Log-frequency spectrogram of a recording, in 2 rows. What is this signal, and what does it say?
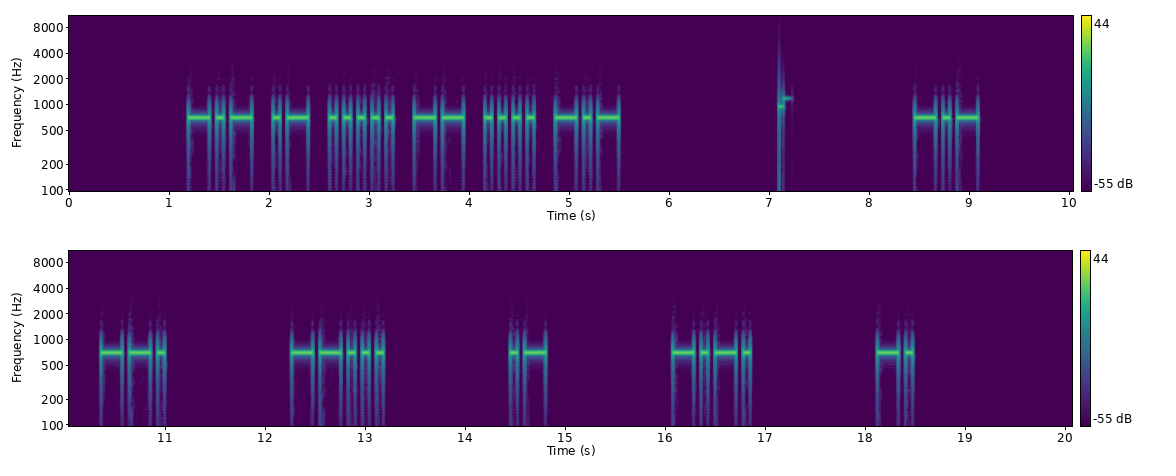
Morse code, heard as a keyed tone, about 17 wpm, spaced as for 9 wpm, 700 Hz. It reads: KA5MHK KG7ACN
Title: USA Call Signs - 6 Characters - 6x Character Spacing - 17wpm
